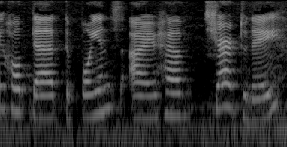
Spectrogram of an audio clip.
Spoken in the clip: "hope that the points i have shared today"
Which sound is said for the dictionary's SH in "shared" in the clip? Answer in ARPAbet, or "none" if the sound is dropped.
SH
